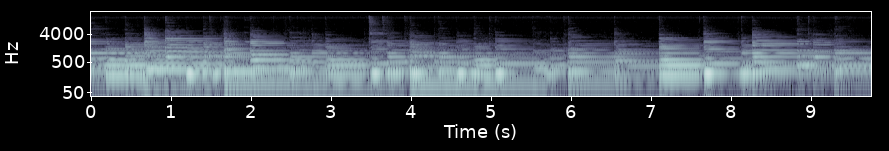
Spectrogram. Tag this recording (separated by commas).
Music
